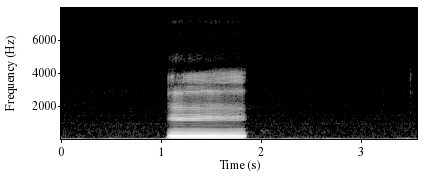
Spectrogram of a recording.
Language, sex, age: Norwegian, male, 36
